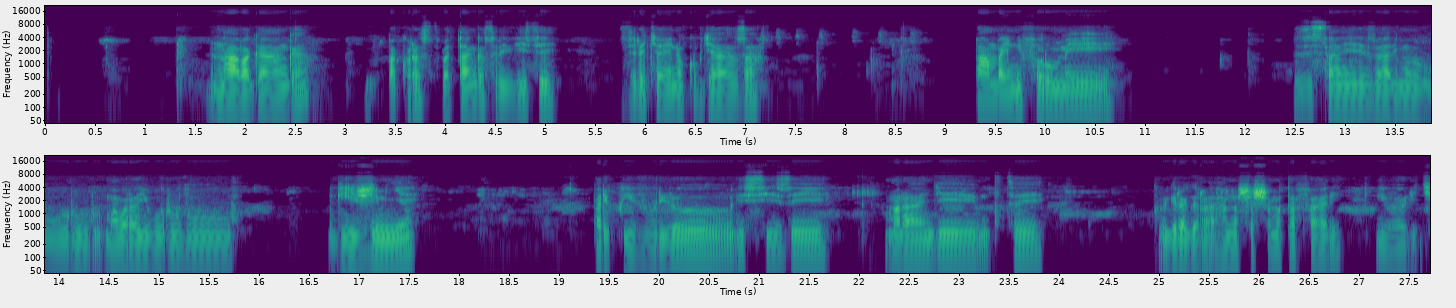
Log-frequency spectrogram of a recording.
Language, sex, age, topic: Kinyarwanda, male, 18-24, health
